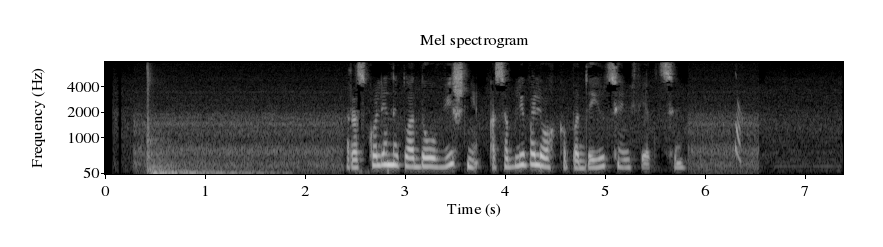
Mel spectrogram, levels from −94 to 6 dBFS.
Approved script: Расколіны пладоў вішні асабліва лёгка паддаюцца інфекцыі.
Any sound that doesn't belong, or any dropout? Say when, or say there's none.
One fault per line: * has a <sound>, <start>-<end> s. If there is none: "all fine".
* has a thud, 0.4-2.0 s
* has a chirp, 6.3-6.4 s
